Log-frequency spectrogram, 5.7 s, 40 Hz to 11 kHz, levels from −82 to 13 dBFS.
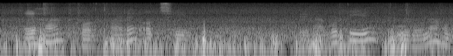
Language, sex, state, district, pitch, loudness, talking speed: Odia, male, Odisha, Khordha, 110 Hz, -22 LUFS, 85 wpm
